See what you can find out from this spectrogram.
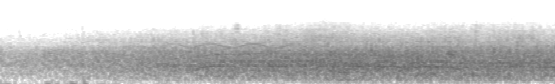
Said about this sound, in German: Einen Applaus für die Kinder.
